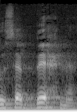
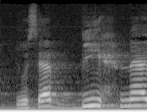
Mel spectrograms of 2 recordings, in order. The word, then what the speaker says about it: يسبحن: أنا كل اللي أنا سامعهم بينطقوا كلمة يسبحن غلط. بيقولوا يسبحن. أيوة يسبحن بالعشي والإشراق. لا برضك لسه في ناس تقول يسبحنا ب تحتها كسرة. ب كسرة ايه؟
